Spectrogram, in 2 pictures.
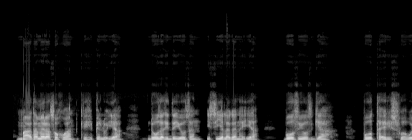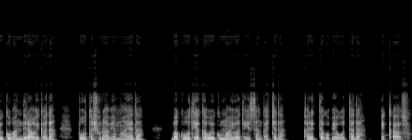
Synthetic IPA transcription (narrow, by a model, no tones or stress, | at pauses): maːt̪ɐmɛɾɐsɔhʊwaːnke̞ːhɪpːɛlɔ̰ʔɪjaː | d̪o̞ːzɐt̪ɪd̪ɛʔɪjo̞ːsɐnɪsːɪjɛlɐɡɐnɐ̰ʔɪja | bo̞ːs̬ʊjo̞ːs̬ɡɪjaː | b̥o̞ːt̪ːɐɛɾɪsːʊwawɔjkːɔbɐnd̪ɪɾaːɔjkʼːɐd̪ɐ | b̥o̞ːt̪ːɐʃʊɾaːbɛjamaːjɐd̪ɐ | bɐko̞ːt̪ɪjakːɐwɔjkːɔmaːjʊwaːt̪ʼe̞̰ːsːɐnkʼɐt͡ʃːɐd̪ɐ | kʰɐɾɛt̪ːɐkʼɔpʼːɪjawɔt̪ːɐd̪ɐ | ɛkʼːa̰ːsɔ̥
